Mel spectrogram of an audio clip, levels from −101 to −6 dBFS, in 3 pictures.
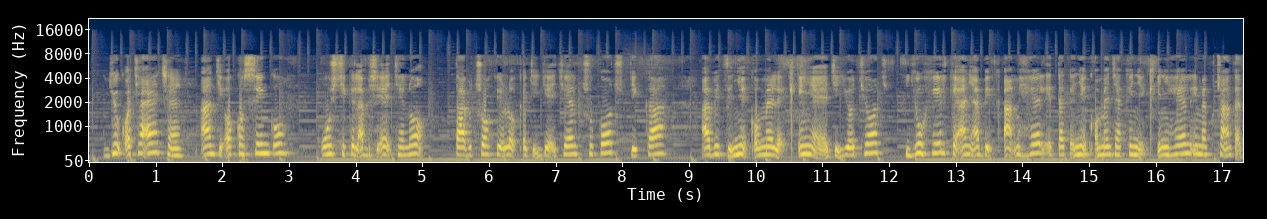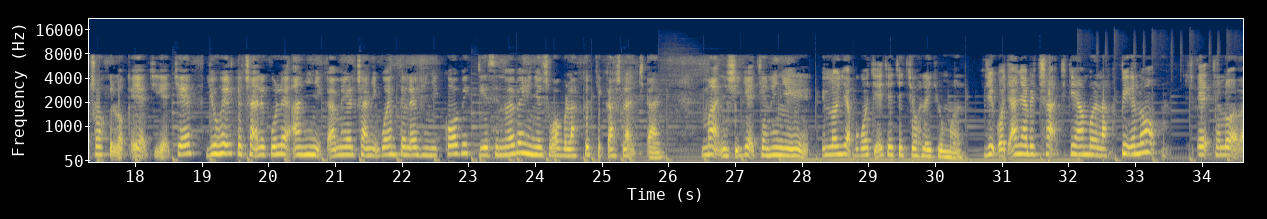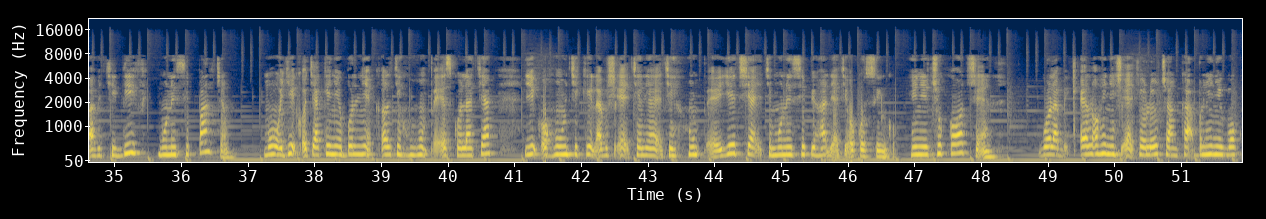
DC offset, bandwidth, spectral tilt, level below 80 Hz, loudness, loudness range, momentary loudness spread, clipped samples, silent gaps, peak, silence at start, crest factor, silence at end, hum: under 0.1%; 8.8 kHz; -4.5 dB/octave; -40 dBFS; -17 LUFS; 2 LU; 6 LU; under 0.1%; none; -4 dBFS; 0.05 s; 14 dB; 0.05 s; none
